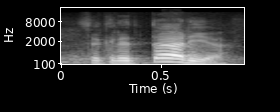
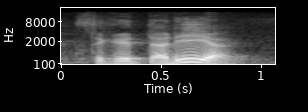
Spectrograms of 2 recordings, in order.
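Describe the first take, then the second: First: Secretaria with a quick, unstressed i gliding into a; diphthong pronunciation. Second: Secretaría with a long, stressed í, said loud; hiato pronunciation. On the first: Teacher to class, semivowel demo, loud. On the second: Teacher to class, showing hiatus, loud. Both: Shown as a demonstration. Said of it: "se pronuncia este I más larga".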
